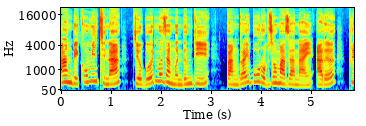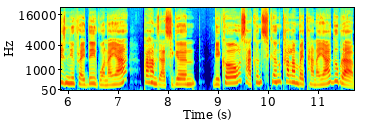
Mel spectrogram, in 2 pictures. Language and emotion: Bodo, happy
